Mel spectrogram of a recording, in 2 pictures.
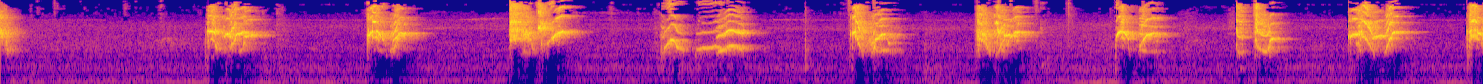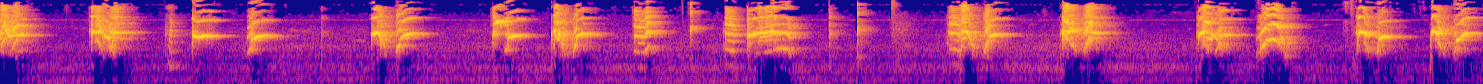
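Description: Lovebird calling over and over: short, high-pitched chirping calls about once a second, now and then two in quick succession.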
